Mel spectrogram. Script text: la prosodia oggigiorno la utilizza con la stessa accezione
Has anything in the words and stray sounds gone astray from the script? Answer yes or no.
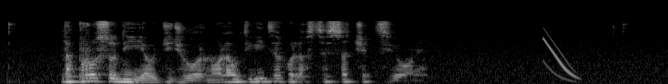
yes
